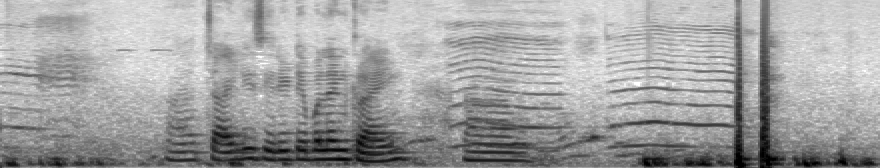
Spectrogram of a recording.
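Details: Infant under clinical examination at a hospital gives short fussing wails with rising and falling pitch, a few breaths between them, in a small room: ordinary infant crying.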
